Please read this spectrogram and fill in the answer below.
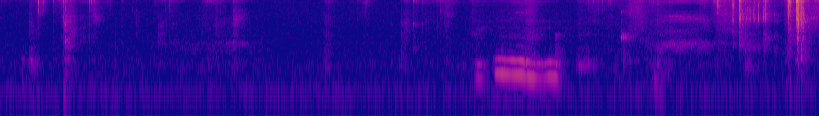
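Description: A child chewing a bar of white chocolate with Smarties in it, with faint scattered crunching clicks. About two-thirds of the way through there is a short hummed "mm", and near the end a louder crackle.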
